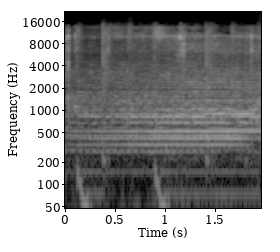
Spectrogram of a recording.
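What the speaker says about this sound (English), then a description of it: "an oncoming train is sounding its horn" A train horn from an oncoming train sounds continuously and loudly with steady harmonic tones, joined by rumbling and brief low thumps.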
